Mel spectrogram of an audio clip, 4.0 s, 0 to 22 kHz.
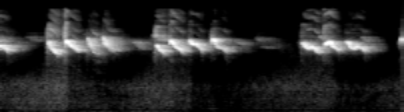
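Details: Puteh Raja, a red-whiskered bulbul in a cage, 13 April 2021, fed special fruit juice, one mealworm and a supplement: cheerful whistled phrases of four or five quick notes, repeated roughly every one and a half seconds.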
